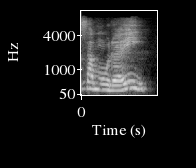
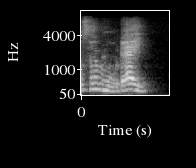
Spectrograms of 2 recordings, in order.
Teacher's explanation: la mayor fuerza de voz está en la A, es un diptongo, no lo puedo separar si no formaría un hiato acentual.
